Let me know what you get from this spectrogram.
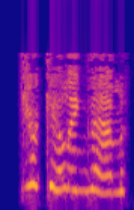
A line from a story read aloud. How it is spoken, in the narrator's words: Judy was screaming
